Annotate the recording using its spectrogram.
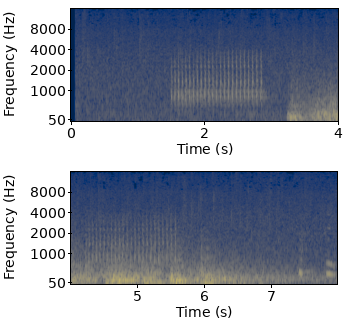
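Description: Steady rain with a clap of thunder that rumbles in about three seconds in and slowly dies away. Before it comes a rapid run of taps, about fourteen a second, lasting just over a second, with a fainter run during the thunder.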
